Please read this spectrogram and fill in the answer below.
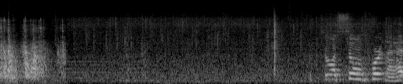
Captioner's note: footsteps tapping; rain dripping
